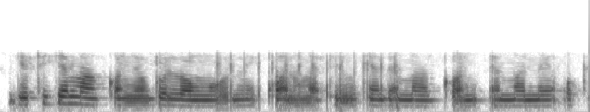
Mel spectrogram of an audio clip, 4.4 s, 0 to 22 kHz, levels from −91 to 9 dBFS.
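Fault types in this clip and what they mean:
AMR narrowband mobile codec: Throughout, the speech sits in a phone-line band of roughly 300 Hz to 3.4 kHz, with nothing above 3.7 kHz, and sounds heavily buzzy and synthetic, which fits a low mode near 5.9 kbps. A simple band-limit would leave the voice natural rather than rebuilt and buzzy.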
